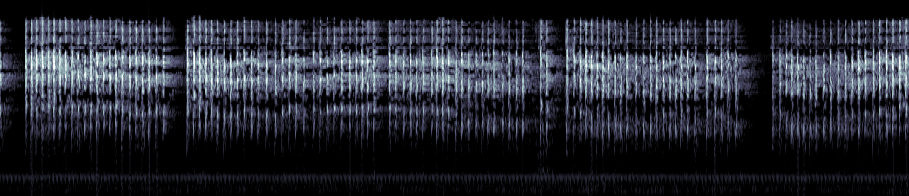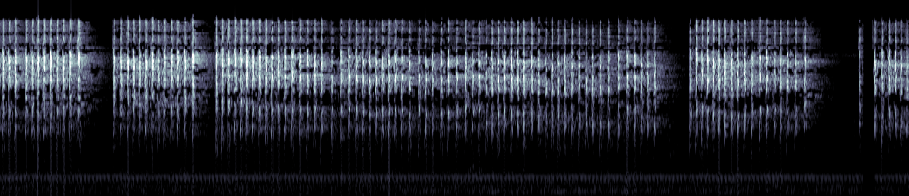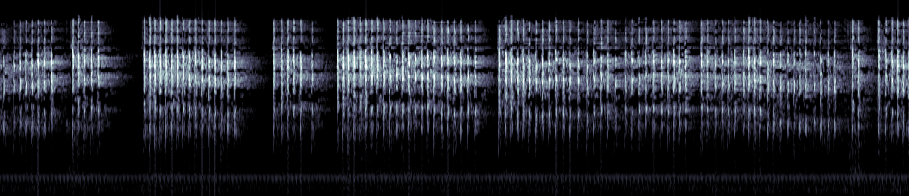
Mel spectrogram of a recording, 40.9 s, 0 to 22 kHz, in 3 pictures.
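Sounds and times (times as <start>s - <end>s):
sparrows chattering: 0.0s - 26.0s, 26.7s - 40.9s.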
